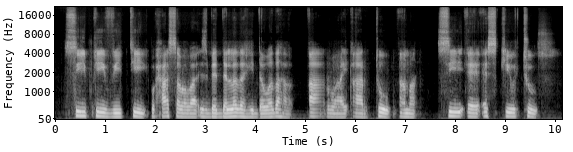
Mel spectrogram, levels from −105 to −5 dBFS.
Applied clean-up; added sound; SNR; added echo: neural mask model DeepFilterNet 3.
